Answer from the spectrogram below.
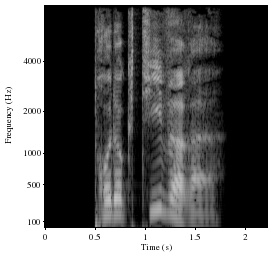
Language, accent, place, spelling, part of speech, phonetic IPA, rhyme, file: German, Germany, Berlin, produktivere, adjective, [pʁodʊkˈtiːvəʁə], -iːvəʁə, De-produktivere.ogg
- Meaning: inflection of produktiv: 1. strong/mixed nominative/accusative feminine singular comparative degree 2. strong nominative/accusative plural comparative degree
